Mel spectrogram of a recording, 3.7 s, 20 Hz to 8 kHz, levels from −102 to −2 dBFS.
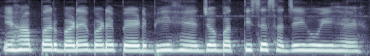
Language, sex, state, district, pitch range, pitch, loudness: Hindi, female, Jharkhand, Ranchi, 235-250 Hz, 245 Hz, -13 LUFS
